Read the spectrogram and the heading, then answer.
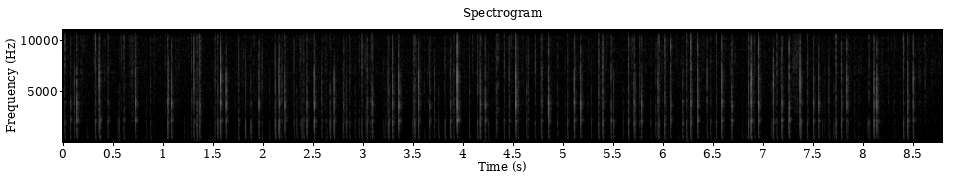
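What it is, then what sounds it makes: Wooden planter. Long red nails tap and scratch across the wood grain of a small faceted wooden pot holding an artificial cactus. The result is a quiet, steady stream of quick, dry clicks and scratchy, crinkly strokes with a bright edge and almost no ring. A faint low hum sits underneath.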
